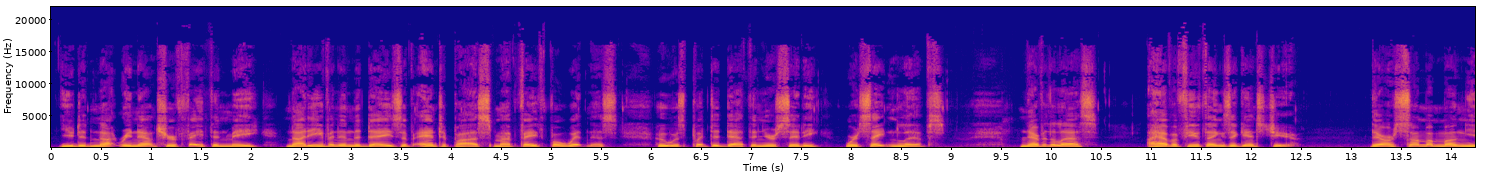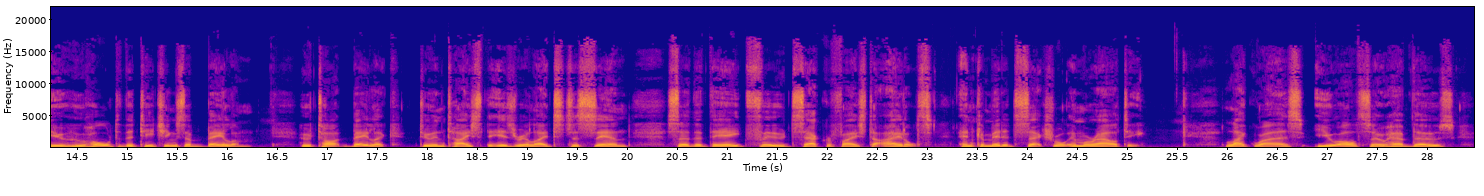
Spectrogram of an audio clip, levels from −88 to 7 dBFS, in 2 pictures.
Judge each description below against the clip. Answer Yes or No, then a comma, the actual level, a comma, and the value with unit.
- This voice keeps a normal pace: Yes, average, 160 wpm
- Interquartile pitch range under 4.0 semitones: No, average, 4.7 semitones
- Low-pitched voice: No, medium, 150 Hz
